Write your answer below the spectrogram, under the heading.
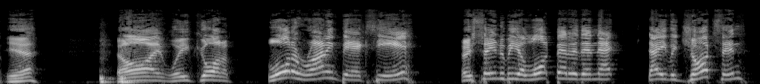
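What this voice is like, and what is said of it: Put-on Australian accent. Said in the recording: “Or an Australian accent.”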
